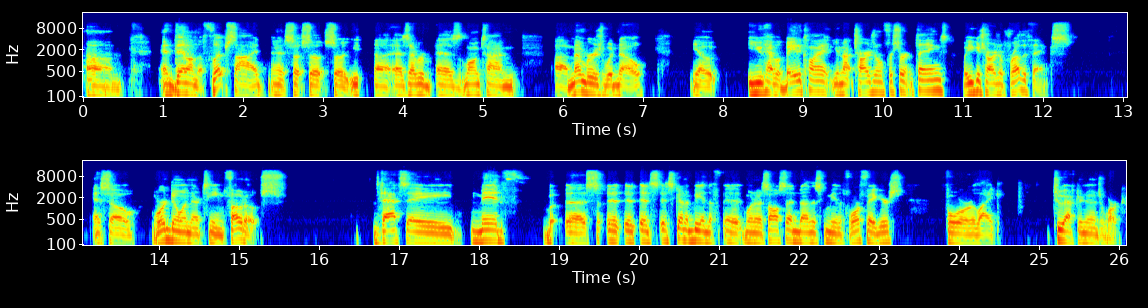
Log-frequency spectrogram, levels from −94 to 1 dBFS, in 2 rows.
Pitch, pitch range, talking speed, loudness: 110 Hz, 100-125 Hz, 185 wpm, -22 LUFS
